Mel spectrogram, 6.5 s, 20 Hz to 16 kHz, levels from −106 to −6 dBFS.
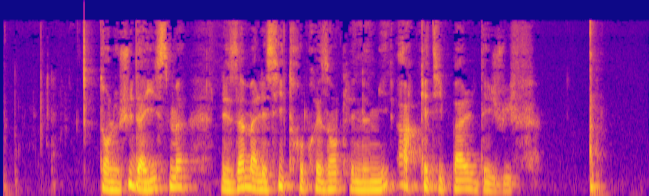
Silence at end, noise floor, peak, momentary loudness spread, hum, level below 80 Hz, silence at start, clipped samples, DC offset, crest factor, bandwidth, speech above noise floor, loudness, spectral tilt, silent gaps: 0.45 s; -50 dBFS; 0 dBFS; 13 LU; none; -46 dBFS; 0.85 s; under 0.1%; under 0.1%; 20 dB; 11.5 kHz; 31 dB; -20 LUFS; -5.5 dB/octave; none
